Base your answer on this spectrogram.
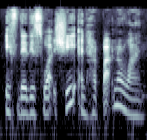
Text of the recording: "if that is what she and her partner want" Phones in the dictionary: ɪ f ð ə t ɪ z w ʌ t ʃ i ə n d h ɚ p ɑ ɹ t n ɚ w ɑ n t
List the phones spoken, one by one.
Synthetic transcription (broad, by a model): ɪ f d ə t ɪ s w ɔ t ʃ i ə n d h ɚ p ɑ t n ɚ w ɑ n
